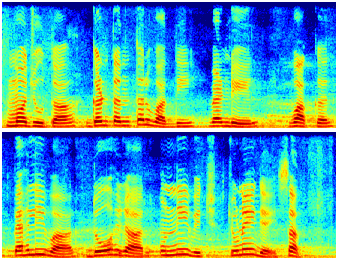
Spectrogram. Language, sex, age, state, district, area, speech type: Punjabi, female, 30-45, Punjab, Jalandhar, rural, read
